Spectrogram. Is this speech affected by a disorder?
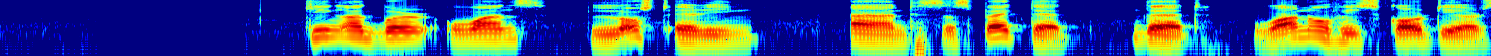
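No.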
